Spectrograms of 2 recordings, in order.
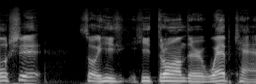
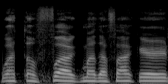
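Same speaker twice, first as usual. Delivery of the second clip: mock freaking-out outburst in a hushed voice; 7 dB quieter than usual. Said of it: "these fools just lose their mind".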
